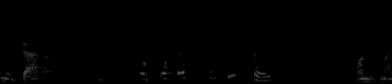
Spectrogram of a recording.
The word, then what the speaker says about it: Data: tune is heard during dad is it is pronounced data oh you called me data what is my name the other is not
